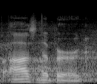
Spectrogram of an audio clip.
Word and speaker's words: Osnaburg: with covers made of Osnaburg. Are there any alternate pronunciations? Just Osnaburg. Osnaburg. Osnaburg. No. Osnaburg. Osnaburg. It's not a hard vowel sound in the middle of this word.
